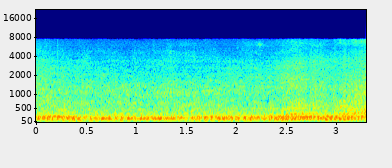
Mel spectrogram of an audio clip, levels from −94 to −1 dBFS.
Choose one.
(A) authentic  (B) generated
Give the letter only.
B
